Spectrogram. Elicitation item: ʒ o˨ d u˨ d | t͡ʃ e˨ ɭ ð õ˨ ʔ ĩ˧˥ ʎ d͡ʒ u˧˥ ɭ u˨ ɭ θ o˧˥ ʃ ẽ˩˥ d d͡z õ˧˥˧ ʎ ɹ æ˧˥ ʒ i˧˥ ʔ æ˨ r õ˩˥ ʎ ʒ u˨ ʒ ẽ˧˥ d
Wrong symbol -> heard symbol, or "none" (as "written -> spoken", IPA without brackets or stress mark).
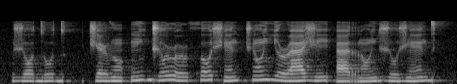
d͡z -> t͡ʃ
